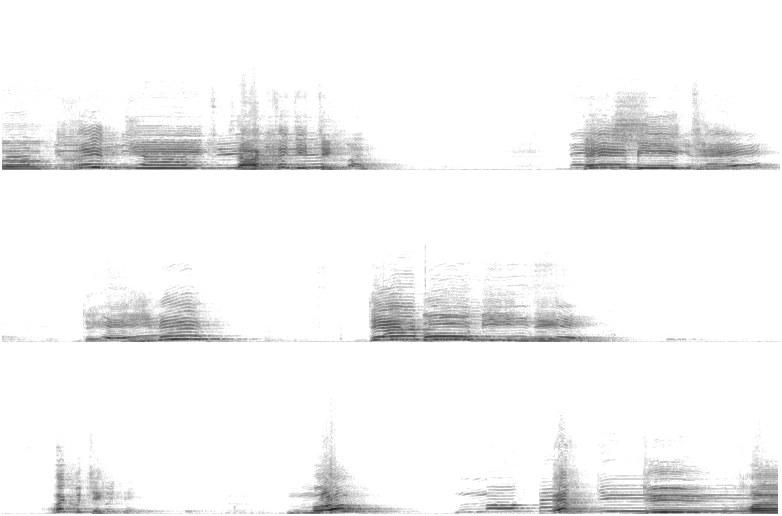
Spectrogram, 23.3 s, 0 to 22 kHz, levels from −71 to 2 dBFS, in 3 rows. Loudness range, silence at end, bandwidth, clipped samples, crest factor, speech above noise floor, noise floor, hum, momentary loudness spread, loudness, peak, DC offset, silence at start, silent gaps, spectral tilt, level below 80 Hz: 10 LU; 0 s; 12 kHz; under 0.1%; 18 dB; 42 dB; -63 dBFS; none; 17 LU; -23 LUFS; -6 dBFS; under 0.1%; 0 s; none; -4 dB/octave; -64 dBFS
